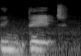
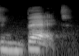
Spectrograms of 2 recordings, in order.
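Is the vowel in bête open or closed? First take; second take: closed; open. First: The vowel is a closed e sound. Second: The vowel is an open eh sound. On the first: The speaker calls it wrong. "So it's not une bête" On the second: The speaker calls it right. "it's une bête"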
